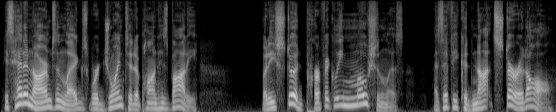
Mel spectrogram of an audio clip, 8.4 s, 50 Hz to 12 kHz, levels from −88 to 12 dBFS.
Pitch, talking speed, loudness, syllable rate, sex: 140 Hz, 170 wpm, -19 LUFS, 4.7 syllables/s, male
